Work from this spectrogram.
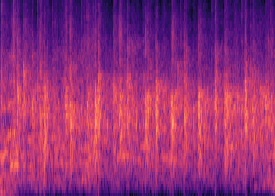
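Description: A church congregation applauding during a worship service, close, dense, rhythmic clapping that holds steady throughout.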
